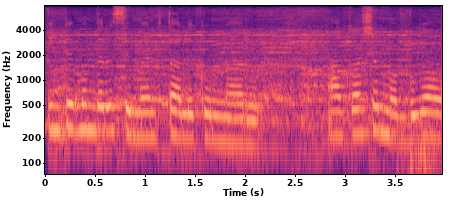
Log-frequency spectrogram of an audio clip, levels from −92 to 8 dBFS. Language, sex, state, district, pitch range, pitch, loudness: Telugu, female, Andhra Pradesh, Annamaya, 195-245 Hz, 210 Hz, -14 LUFS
